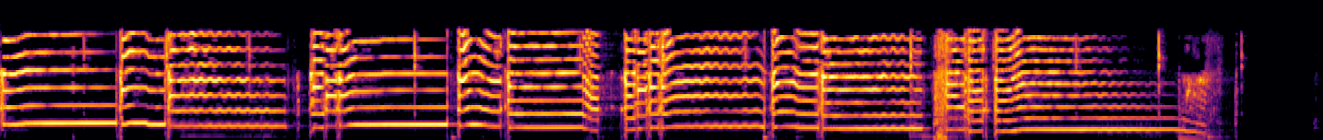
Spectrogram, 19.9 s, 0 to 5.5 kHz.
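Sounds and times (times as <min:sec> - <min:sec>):
intro lead guitar: 0:00.0 - 0:18.6.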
